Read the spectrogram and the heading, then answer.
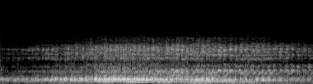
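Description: A couple of crocodiles roaring: a deep, throaty, rumbling growl that swells after the first second and holds steady and loud for about three seconds, with no talking.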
